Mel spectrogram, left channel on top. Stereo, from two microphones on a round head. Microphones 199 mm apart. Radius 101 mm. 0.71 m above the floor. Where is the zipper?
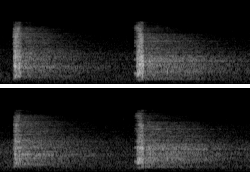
50° left (ahead or behind), 0.6 m.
